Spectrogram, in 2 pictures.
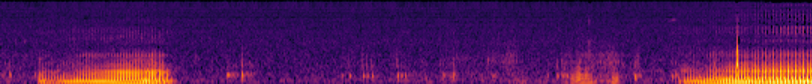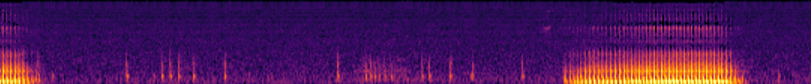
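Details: Sleeping pug snoring indoors: three long, rough, rumbling snores about four seconds apart, each lasting roughly a second, with faint clicks and rustles between them.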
